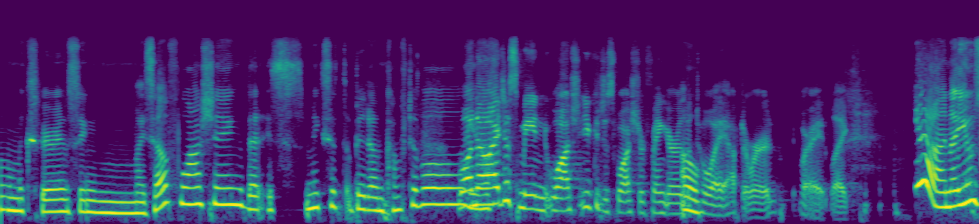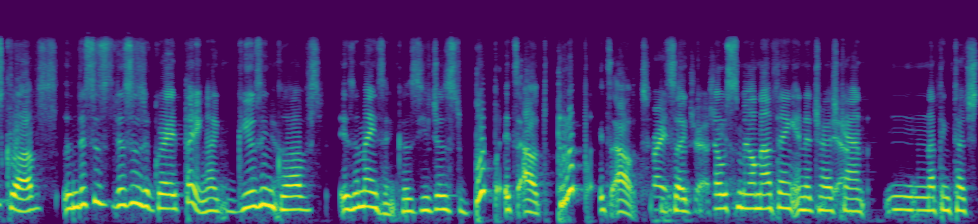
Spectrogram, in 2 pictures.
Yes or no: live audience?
no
